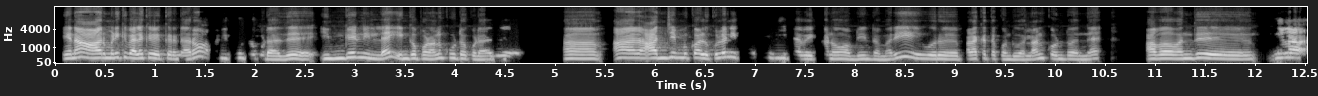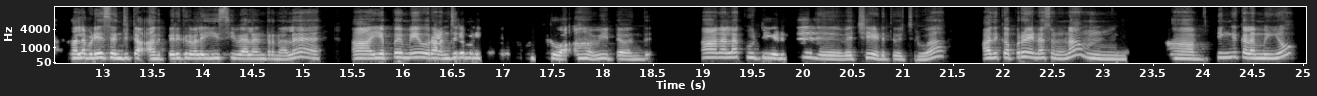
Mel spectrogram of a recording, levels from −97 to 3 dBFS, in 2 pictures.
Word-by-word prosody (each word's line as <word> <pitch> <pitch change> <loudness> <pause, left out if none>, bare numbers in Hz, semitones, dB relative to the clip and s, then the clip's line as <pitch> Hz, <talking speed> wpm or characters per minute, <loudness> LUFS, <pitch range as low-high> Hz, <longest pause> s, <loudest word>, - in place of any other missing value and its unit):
"ஏன்னா 265 +5 +7
6 255 0 +8
மணிக்கு 270 +1 +1
வெளக்கு 250 +1 +5
வைக்கிற 220 -2 -2
நேரம் 260 +12 0
நீ - - -5
கூட்டக் 230 -3 -9
கூடாது. 190 +1 +1 0.4
இங்கேன்னு 265 +6 +2
இல்ல, 215 0 +2 0.2
எங்க 220 +1 +1
போனாலும் 215 +4 0
கூட்டக் 225 -4 -3
கூடாது. 185 0 -3 0.7
ஆ - - +2 0.9
5:45குள்ள 255 -1 +1
நீ - - -2
கூட்டி 270 -1 -16
வீட்ட 225 -3 -6
வைக்கணும்" 205 +1 -3
அப்படின்ற 190 0 -5
மாரி 240 +11 -2 0.3
ஒரு 205 0 +1 0.2
பழக்கத்தை 215 +1 -1
கொண்டு 185 -1 -4
வரலாம்ன்னு, 195 +7 -3
கொண்டு 205 -1 -5
வந்தேன். 195 +5 -5 0.5
அவ 215 - +2 0.2
வந்து 230 +3 0 0.7
நல்லா 275 +2 +6 0.3
நல்லபடியா 255 +1 +5
செஞ்சுட்டா. 245 0 +2
அந்தப் 215 -2 -3
பெருக்கிற 240 +1 +2
வேலை 230 0 +2
ஈஸி 245 0 -5
வேலைன்றனால 215 0 -1 0.6
அ - - +3 0.3
எப்பவுமே 275 +1 +1
ஒரு 255 - +2
5:30 265 +5 0
மணிக்கு 255 +3 -5 0.4
கூட்டிருவா 225 -2 -2
அ - - 0 0.2
வீட்ட 220 -4 -5
வந்து. 190 +3 -8 0.6
அ - - -1 0.2
நல்லா 285 +1 +3
கூட்டி, 275 -2 -4
எடுத்து, 230 +6 -4 0.4
வச்சு, 200 +6 -5
எடுத்து 195 -1 -8
வச்சிருவா. 175 0 -6 0.5
அதுக்கப்புறம் 270 +3 0
என்ன 260 -1 -1
சொன்னேன்னா, 230 - -2 0.2
ம் 215 +1 -5 0.2
"திங்ககிழமையும், 275 -3 0
235 Hz, 145 wpm, -21 LUFS, 210-260 Hz, 0.9 s, 6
